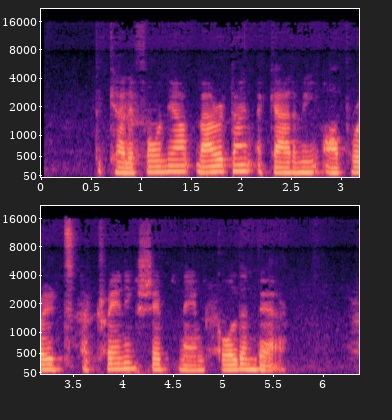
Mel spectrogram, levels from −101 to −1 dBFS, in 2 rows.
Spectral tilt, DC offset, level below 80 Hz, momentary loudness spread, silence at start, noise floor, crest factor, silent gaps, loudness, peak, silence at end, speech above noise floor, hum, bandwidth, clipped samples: -7 dB/octave; under 0.1%; -52 dBFS; 8 LU; 0.55 s; -59 dBFS; 16 dB; none; -21 LUFS; -6 dBFS; 0 s; 38 dB; none; 16 kHz; under 0.1%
